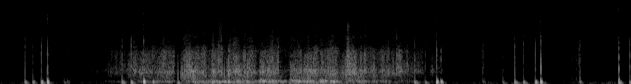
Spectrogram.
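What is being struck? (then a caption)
Corrugated cardboard sheet. A flat, thin brown corrugated cardboard sheet with hollow flutes, held upright in front of the microphone, is scratched with fingertips and nails. A few short taps give way to a steady, dull scratching rasp lasting about three seconds. Scattered soft, low, knocking taps and scrapes follow.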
